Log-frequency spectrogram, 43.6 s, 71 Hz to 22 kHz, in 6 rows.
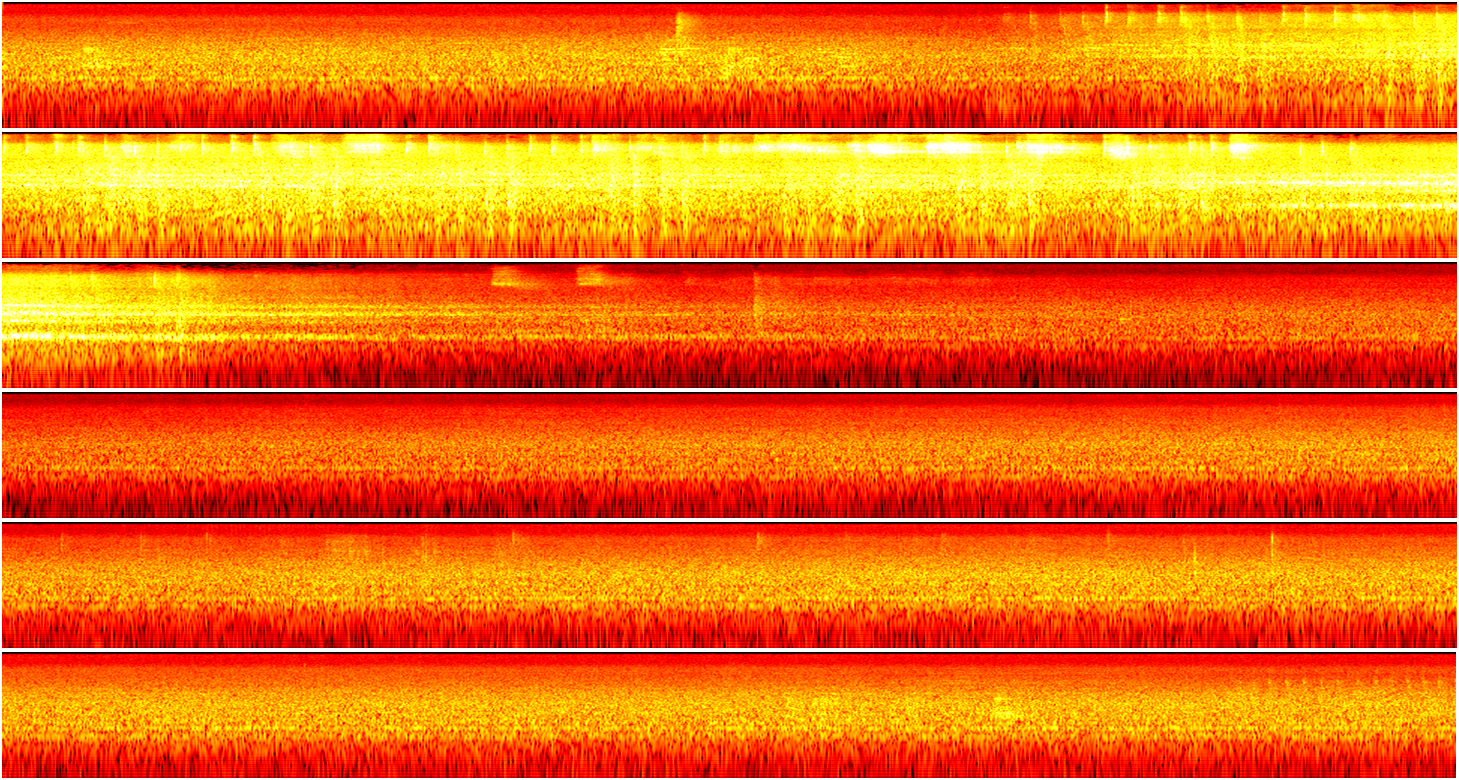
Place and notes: Zhongzhou Station - Waiting
in the Platform, Station broadcast messages, Train traveling through, Construction noise, Sony ECM-MS907, Sony Hi-MD MZ-RH1
台南市 (Tainan City), 中華民國, 29 March 2012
